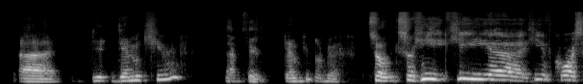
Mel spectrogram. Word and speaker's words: Demkiw: We saw that, to speak about the police chief of Toronto, who, I don't know how you pronounce his name, Demkiw? Demkiw, okay.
